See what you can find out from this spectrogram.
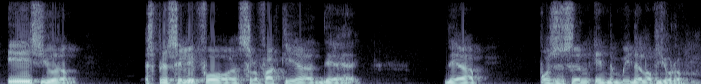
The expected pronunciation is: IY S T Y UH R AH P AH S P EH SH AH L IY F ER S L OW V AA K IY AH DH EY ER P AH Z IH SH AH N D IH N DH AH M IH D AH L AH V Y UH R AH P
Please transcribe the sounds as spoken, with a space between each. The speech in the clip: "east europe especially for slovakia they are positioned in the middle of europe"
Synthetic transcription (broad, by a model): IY S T Y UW R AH P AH S P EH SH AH L IY F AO S L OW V AA K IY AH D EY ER P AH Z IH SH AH N IH N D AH M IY D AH L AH F Y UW R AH P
